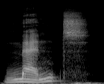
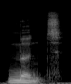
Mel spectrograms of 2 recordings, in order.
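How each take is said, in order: First: The vowel is a full 'e' sound. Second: The vowel is a weak schwa sound. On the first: The speaker calls it wrong. "We're not saying meant" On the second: The speaker calls it right. "it's actually munt"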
